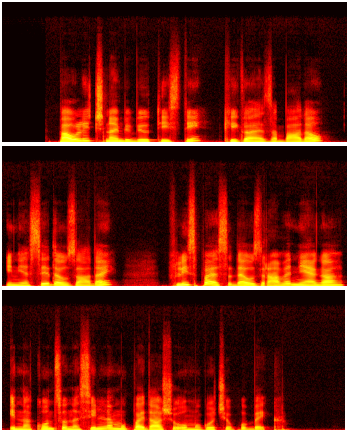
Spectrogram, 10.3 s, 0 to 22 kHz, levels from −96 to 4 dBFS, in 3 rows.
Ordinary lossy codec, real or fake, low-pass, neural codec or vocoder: none; fake; 19.8 kHz; codec, 44.1 kHz, 7.8 kbps, DAC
